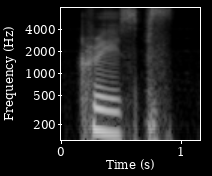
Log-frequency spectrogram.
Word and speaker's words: crisps: 注意 p 是清辅音哦，所以最后结尾要念 pus pus pus，然后一样是 cr 开头，crisps crisps crisps crisps crisps crisps。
